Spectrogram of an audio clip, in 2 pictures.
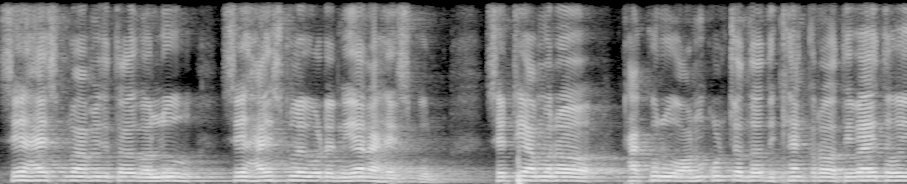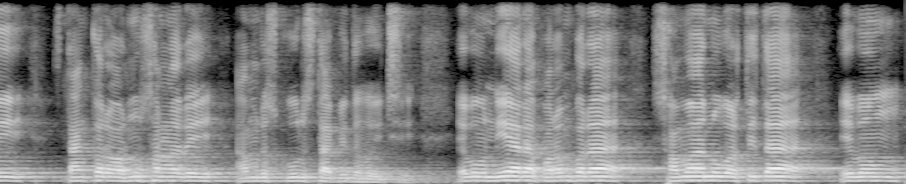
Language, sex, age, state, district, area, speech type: Odia, male, 45-60, Odisha, Dhenkanal, rural, spontaneous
